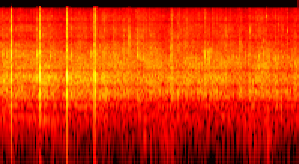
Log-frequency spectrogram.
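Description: An audience applauding, with four sharp claps standing out in the first second before the clapping settles into a steady patter that thins out.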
